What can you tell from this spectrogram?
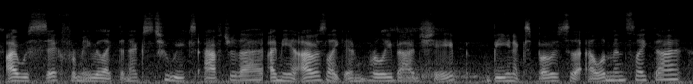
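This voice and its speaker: Chatting by a car at a forest campsite, a woman spins a story for her vlog, heavy on "like" and "you know". Her low voice is gravelly and moves at a normal pace, over outdoor noise and the hum of a vehicle.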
